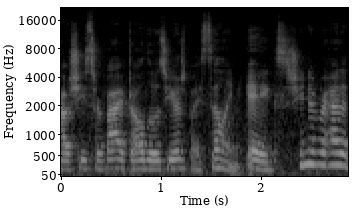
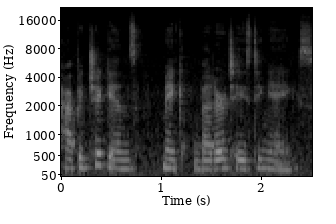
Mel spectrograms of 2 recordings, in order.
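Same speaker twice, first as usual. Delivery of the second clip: ordinary delivery, nothing marked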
